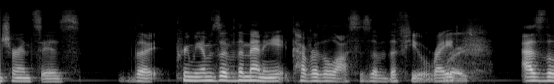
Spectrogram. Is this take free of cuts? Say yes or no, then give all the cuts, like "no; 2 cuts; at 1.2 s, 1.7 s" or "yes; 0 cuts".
yes; 0 cuts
